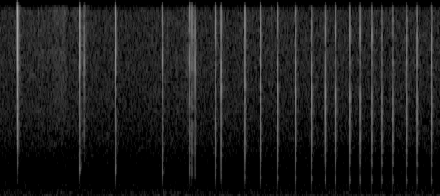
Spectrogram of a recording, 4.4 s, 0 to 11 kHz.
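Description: Long nails and fingertips strum and scratch along the fine and coarse teeth of a medium-size solid black plastic hair comb, held in both hands and flexed. About 21 sharp, bright ticks and clicks sound over a quiet, low background hiss. They start sparse and settle into a quicker, steady rhythm in the second half.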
